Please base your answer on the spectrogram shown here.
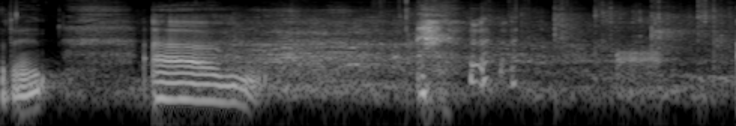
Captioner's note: laughter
